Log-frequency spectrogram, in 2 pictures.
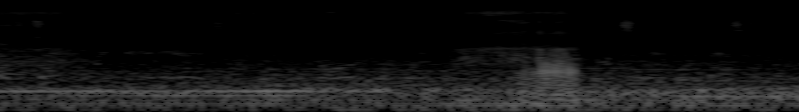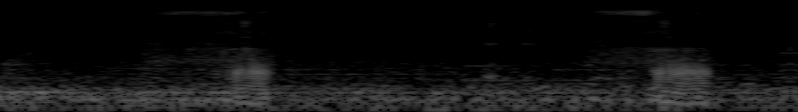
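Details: Sleeping dog snoring: soft, regular snuffling snores about every two and a half seconds over steady room noise; snoring.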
